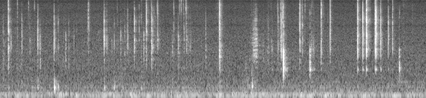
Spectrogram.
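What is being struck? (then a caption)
Small plastic putty container tapped with long acrylic nails. Long metallic acrylic nails tap and scratch a small, round, clear blue plastic putty container that is full of putty, with its lid on and still shrink-wrapped, held both on and above the table. The result is a quiet, irregular string of sharp, bright clicks with very short decay, like typing, over a soft faint scratching.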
